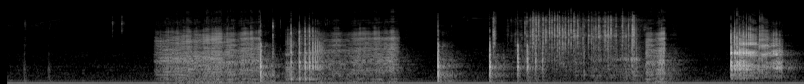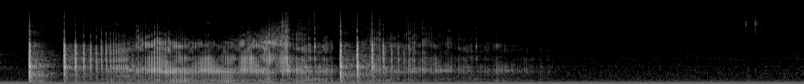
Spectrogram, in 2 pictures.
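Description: Animation sound effects of balls rolling along tracks: several rushing rolling stretches broken by sharp clicks and clacks, the last rolling sound fading away about two-thirds of the way through, over a faint steady low hum.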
